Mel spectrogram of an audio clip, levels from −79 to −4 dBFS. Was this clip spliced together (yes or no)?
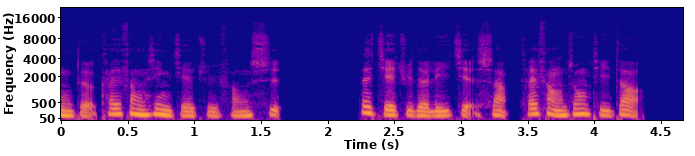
yes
